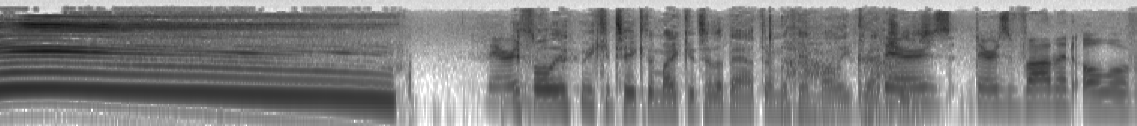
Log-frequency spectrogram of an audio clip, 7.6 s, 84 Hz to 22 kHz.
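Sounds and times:
person vocally imitating a four-alarm siren: 0:00.0 - 0:02.7
speech: 0:03.6 - 0:07.5.

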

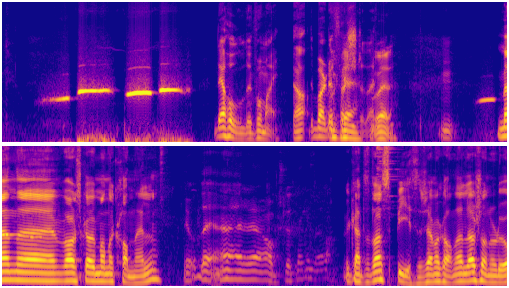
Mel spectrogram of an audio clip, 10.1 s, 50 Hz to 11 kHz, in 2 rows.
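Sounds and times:
person whistling a short melody of gliding notes: 0:00.4 - 0:02.0, 0:04.8 - 0:05.0
speech: 0:02.1 - 0:10.0.

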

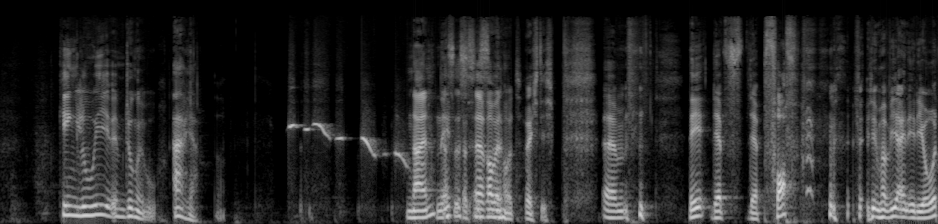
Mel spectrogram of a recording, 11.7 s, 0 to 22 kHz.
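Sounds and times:
speech: 0:00.8 - 0:02.8, 0:05.1 - 0:11.7
person whistling a film melody: 0:03.6 - 0:05.1
laughter: 0:10.0 - 0:11.0.

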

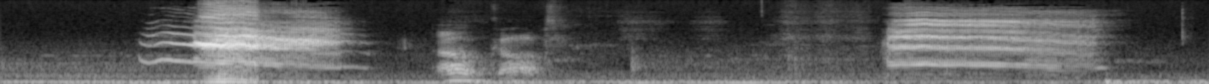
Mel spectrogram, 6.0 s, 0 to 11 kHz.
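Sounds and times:
strange high-pitched shriek: 0:00.7 - 0:01.9, 0:04.4 - 0:05.6
speech: 0:02.2 - 0:03.0.

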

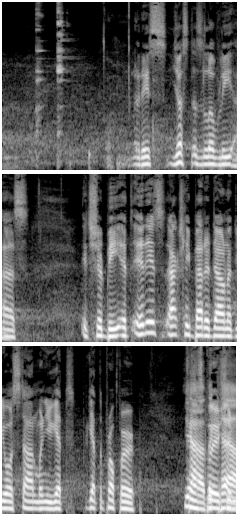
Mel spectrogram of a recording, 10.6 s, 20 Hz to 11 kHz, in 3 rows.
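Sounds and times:
faint murmur of chatter: 0:00.0 - 0:10.5
beer glasses clinking in a toast: 0:00.5 - 0:01.2
speech: 0:02.0 - 0:04.0, 0:04.7 - 0:09.2, 0:09.8 - 0:10.5.

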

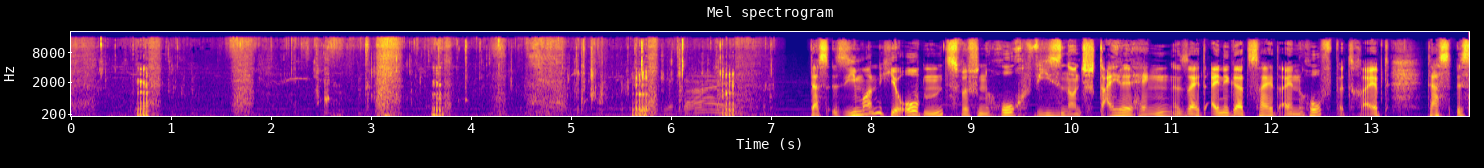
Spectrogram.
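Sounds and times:
two pigs grunting outdoors on a mountain farm: 0:00.0 - 0:07.1
farmer calling pigs outdoors on a mountain farm: 0:05.7 - 0:13.1
speech: 0:07.4 - 0:13.9.

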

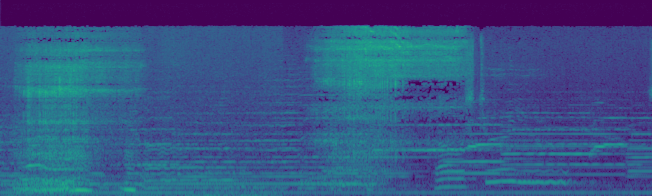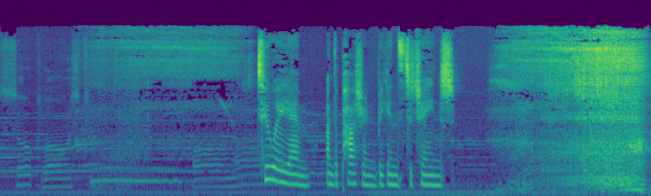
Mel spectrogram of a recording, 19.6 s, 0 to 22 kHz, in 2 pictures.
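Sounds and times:
man snoring in his sleep: 0:00.1 - 0:02.6, 0:04.7 - 0:07.2, 0:10.9 - 0:13.6, 0:17.1 - 0:19.5
soft sustained tones: 0:01.4 - 0:17.3
speech: 0:13.7 - 0:16.7.

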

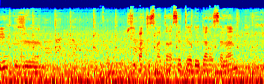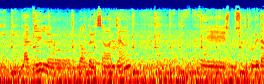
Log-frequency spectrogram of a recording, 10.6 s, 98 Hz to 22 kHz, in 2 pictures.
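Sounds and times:
moving modern bus engine rumble and road drone: 0:00.0 - 0:10.5
speech: 0:02.8 - 0:08.4, 0:10.2 - 0:10.5.

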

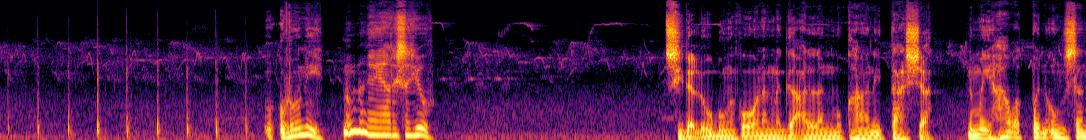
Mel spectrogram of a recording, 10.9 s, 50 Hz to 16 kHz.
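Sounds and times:
hard footsteps approaching: 0:00.0 - 0:03.0
speech: 0:02.7 - 0:04.4, 0:06.8 - 0:10.8.

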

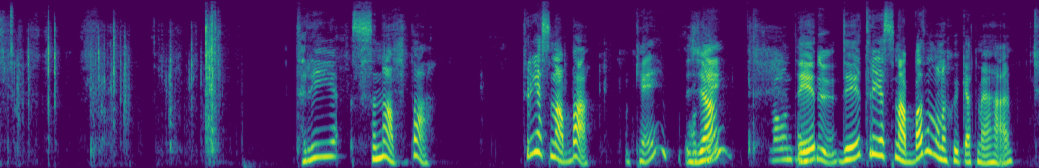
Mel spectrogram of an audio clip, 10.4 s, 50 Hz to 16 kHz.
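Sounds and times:
tape and packaging ripping as a tightly taped package is torn open: 0:00.0 - 0:02.4
speech: 0:03.0 - 0:04.4, 0:05.3 - 0:10.3.

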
